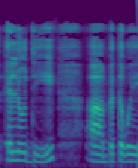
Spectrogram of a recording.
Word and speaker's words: Elodie: It kind of like melody, but with an IE at the end, but without the M in the front as well.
